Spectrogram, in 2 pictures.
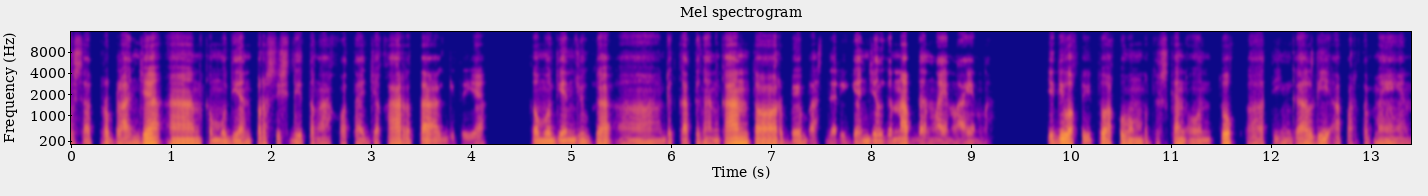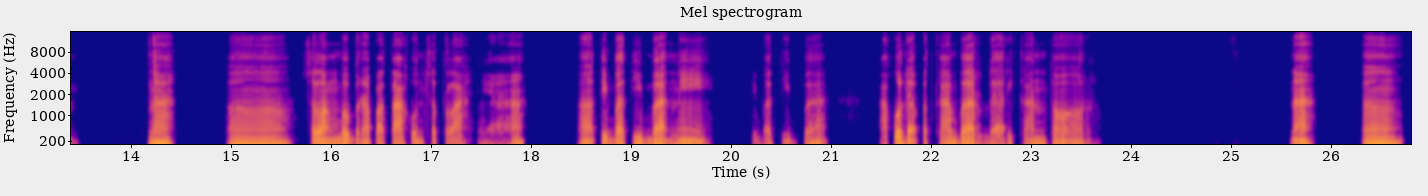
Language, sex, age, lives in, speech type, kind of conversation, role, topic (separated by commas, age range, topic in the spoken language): Indonesian, male, 35-39, Indonesia, conversation, podcast, guest, Bagaimana proses kamu saat memutuskan untuk membeli rumah atau tetap menyewa?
